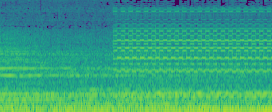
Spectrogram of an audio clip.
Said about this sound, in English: And that's when the phone rings. Not mine, not the one I have in my hand, but the landline phone. I snatch it up.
